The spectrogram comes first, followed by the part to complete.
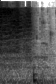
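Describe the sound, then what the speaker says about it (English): Olive oil non-stick spray hisses from an aerosol can onto a baking pan in one short, bright burst that cuts off abruptly. "your pan with a olive oil or some other non-stick spray that you prefer."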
